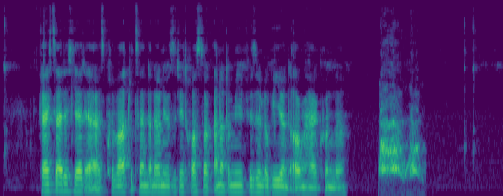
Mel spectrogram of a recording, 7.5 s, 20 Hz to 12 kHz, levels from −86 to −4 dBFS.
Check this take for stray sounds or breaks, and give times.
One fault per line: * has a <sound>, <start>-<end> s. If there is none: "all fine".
* has a bark, 5.7-6.4 s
